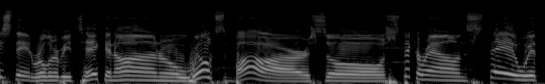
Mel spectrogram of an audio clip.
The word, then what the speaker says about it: Wilkes-Barre: You talking about Wilks Barre? Barre. It's Wilks Bear. Or Barry?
